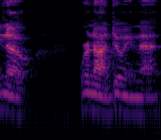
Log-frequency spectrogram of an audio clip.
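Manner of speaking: mock stoic manly voice. Describing how the hero voice would answer the coward voice: mock-stoic manly voice. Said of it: "manly, masculinely, stoically say".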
